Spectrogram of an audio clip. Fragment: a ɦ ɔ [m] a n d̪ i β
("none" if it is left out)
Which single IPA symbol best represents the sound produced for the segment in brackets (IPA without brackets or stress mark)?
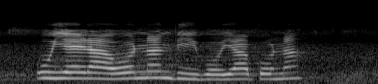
n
